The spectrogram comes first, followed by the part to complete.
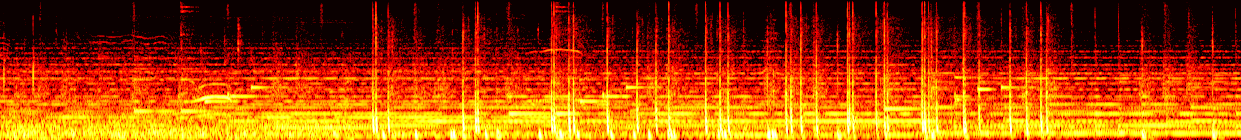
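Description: Aerial fireworks bursting, with a quick run of sharp bangs and crackles from about four to ten seconds in, over music with long held notes.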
